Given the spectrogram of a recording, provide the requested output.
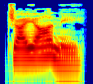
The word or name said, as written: jayani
